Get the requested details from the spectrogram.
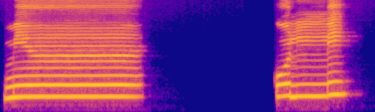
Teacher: بعد کاف ہے، کاف حروف اخفا میں سے، یہاں اس لیے نون ساکن کی آواز کو ہم چھپا لیں گے، اخفا ہوگا مع الغنہ، غنہ بھی کرنا ہے، کھینچنا بھی آواز کو ، من کلی کاف باریک ہوگا، قوف کی طرح نہیں پڑھنا،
